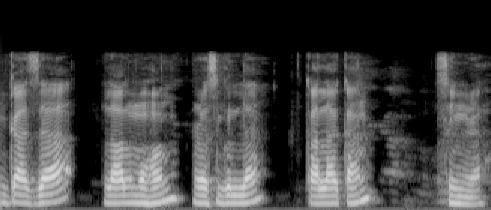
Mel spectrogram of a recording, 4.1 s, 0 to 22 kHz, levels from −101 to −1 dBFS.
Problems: none marked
